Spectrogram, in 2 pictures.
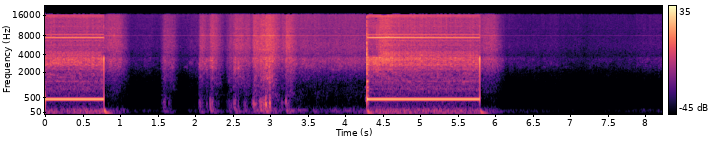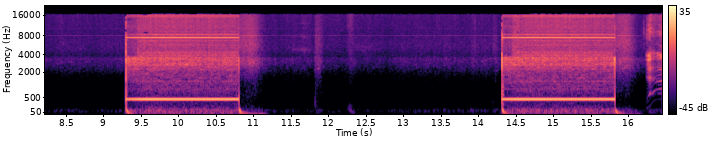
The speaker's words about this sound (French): On recompose le numéro de téléphone.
